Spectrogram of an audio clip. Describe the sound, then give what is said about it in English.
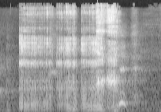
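Someone imitates a loud, choking snore with their voice: a raspy, gurgling snort that strains and sputters for a couple of seconds, with no other talking. “It's like literally he's choking”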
